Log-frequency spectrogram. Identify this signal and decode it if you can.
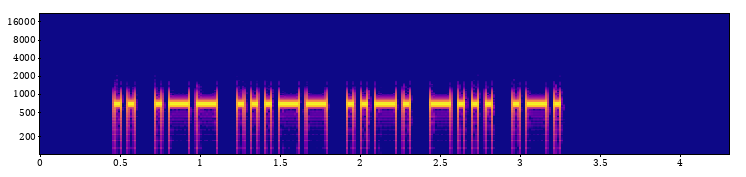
Morse code, heard as a keyed tone, about 28 wpm, 700 Hz. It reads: IW3FBR
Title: DXCC-100 Call Signs - 6 Characters - 28wpm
